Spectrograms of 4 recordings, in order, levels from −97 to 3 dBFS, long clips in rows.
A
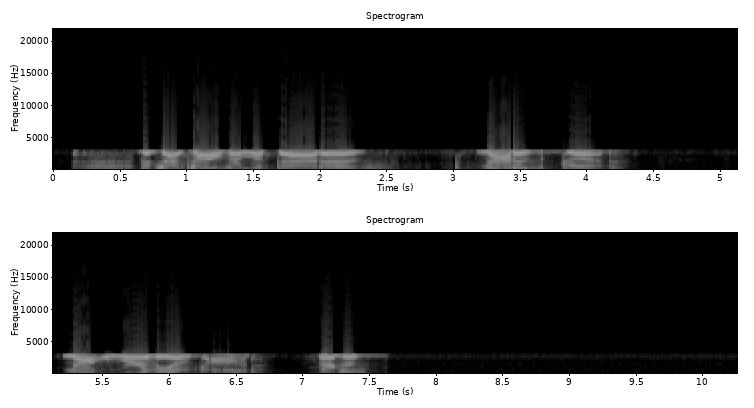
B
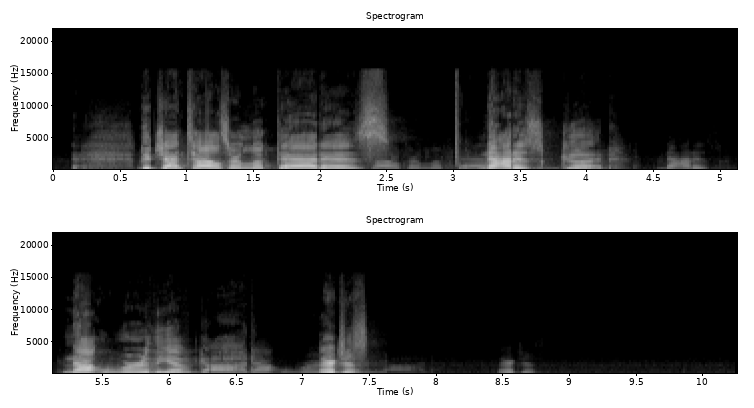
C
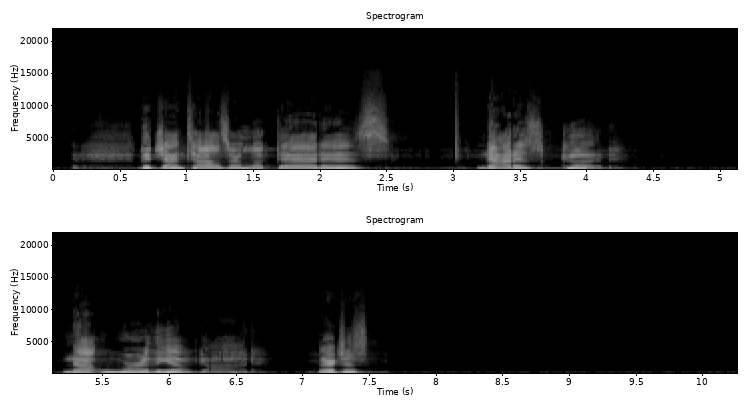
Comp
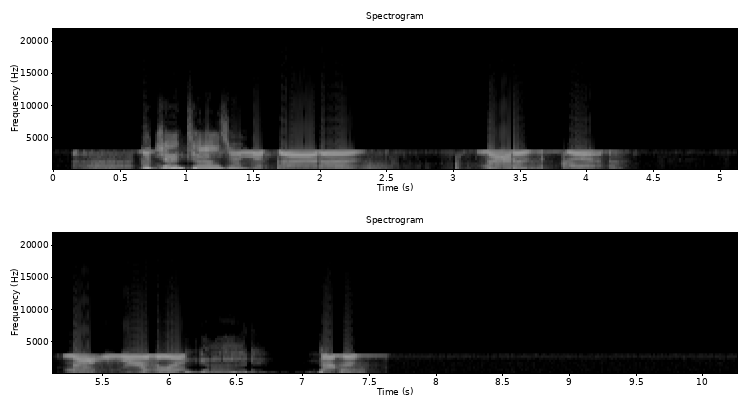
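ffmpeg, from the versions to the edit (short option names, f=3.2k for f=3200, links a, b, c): -filter_complex "[2:a]asplit=2[a][b];[0:a]asplit=3[c][d][e];[c]atrim=end=0.84[f];[a]atrim=start=0.6:end=1.47[g];[d]atrim=start=1.23:end=6.122[h];[b]atrim=start=6.118:end=7.152[i];[e]atrim=start=7.148[j];[f][g]acrossfade=d=0.24:c1=tri:c2=tri[k];[k][h]acrossfade=d=0.24:c1=tri:c2=tri[l];[l][i]acrossfade=d=0.004:c1=hsin:c2=hsin[m];[m][j]acrossfade=d=0.004:c1=hsin:c2=hsin"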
